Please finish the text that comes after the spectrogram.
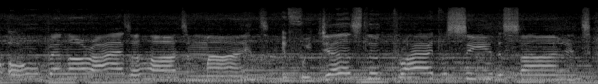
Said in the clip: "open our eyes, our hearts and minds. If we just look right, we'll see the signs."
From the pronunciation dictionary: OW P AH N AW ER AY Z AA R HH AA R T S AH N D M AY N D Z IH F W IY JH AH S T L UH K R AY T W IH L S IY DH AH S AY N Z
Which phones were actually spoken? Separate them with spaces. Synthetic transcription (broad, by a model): OW P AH N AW ER AY Z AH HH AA R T AH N M AY N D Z IH F W IY JH AH S T L UH K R AY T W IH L S IY DH AH S AY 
